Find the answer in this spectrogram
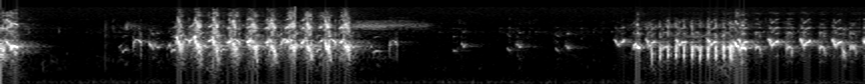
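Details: Yellow-vented bulbul singing excitedly in response to a rival: two bursts of rapid, bubbly chattering notes, about a second each, separated by a few scattered single chirps.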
